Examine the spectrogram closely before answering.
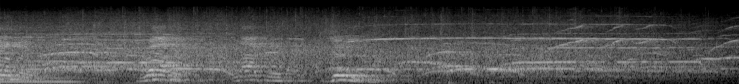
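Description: A guitar plays a bluesy melody with sliding notes.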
